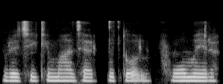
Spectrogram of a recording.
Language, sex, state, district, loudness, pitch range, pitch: Bengali, female, Tripura, West Tripura, -15 LUFS, 170-175 Hz, 170 Hz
